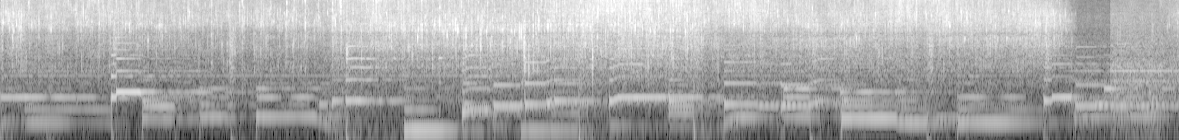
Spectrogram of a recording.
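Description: Chicken hearts, mushrooms and onions sizzling in a frying pan, stirred with a spatula that scrapes and taps against the pan, over background music. The sizzle briefly drops out near the end.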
